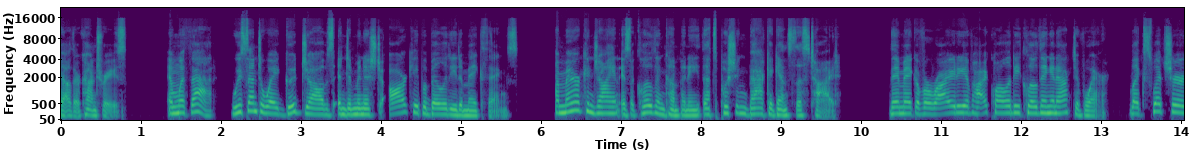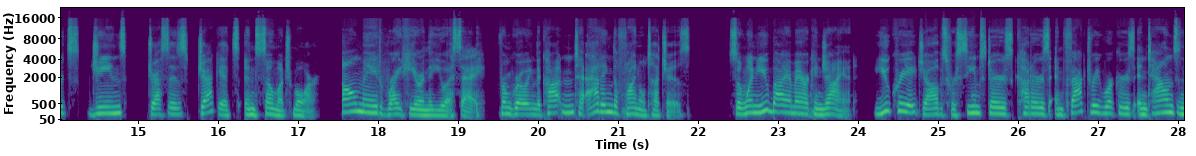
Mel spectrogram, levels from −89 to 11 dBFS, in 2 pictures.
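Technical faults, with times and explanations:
Throughout, gain pumping. The gain swings by around 10 dB. Loud and quiet parts sit close in level and sound squashed. Likely cause: input gain far too high, reined in by a fast limiter.
12.94 to 16.67 s, call bitrate drop. Right after "high quality clothing and" the speech turns rough and duller for about 3.7 s, recovering by "much more all made". This coarser coding fits the encoder dropping from 32 to 18 kbps after a fall in the bandwidth estimate.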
